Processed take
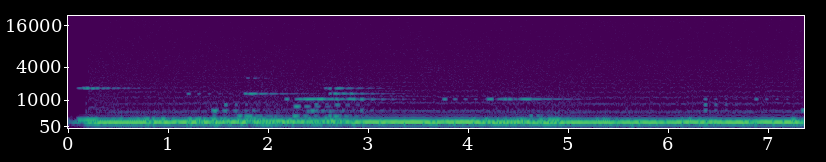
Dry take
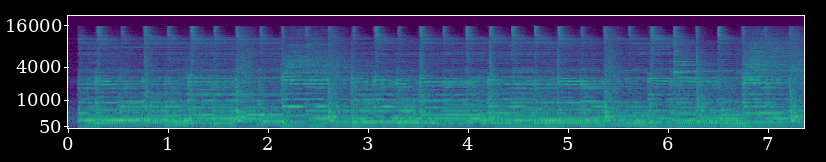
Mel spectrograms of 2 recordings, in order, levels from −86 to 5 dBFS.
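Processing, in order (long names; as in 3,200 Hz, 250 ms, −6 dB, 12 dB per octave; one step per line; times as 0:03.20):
low shelf with overshoot 280 Hz +10 dB, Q 3
notch filter 1,200 Hz, Q 20
stiff-string resonator 160 Hz, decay 0.28 s, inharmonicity 0.03
repeating echo 503 ms, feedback 54%, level −3.5 dB
auto-filter low-pass sine 1.2 Hz 750–1,700 Hz
in parallel at −3.5 dB: bit reduction 5 bits
on the sum: gate on every frequency bin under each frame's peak −10 dB strong
brickwall limiter −21.5 dBFS, peak gain reduction 13.5 dB
head-to-tape spacing loss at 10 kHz 42 dB
feedback echo at a low word length 103 ms, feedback 55%, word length 9 bits, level −11 dB
level +2.5 dB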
